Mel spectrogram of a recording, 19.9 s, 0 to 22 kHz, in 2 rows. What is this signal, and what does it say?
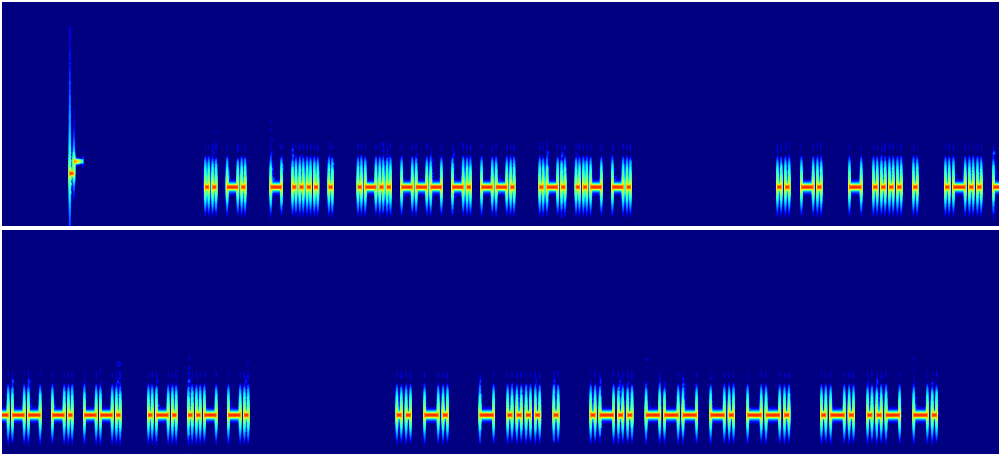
Morse code, heard as a keyed tone, about 31 wpm, 700 Hz. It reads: IN THE LONG RUN IN THE LONG RUN IN THE LONG RUN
